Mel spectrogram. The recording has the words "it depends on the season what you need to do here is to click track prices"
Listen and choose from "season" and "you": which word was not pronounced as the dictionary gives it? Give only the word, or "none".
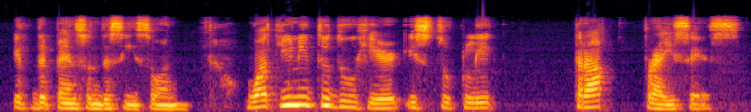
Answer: season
